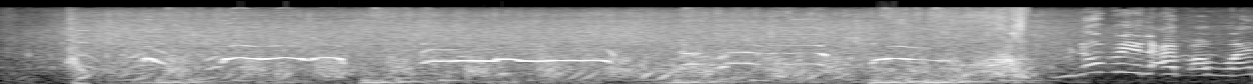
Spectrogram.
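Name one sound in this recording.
Water rushes and splashes down a slide.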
